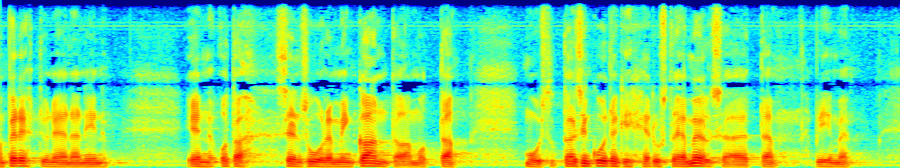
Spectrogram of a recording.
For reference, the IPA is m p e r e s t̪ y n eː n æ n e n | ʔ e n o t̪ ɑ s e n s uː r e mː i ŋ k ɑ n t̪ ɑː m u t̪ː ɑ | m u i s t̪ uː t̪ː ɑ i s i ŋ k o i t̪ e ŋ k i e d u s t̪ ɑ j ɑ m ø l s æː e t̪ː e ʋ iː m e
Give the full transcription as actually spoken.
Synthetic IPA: m p e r e h t̪ y n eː n æ n i n | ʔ e n o t̪ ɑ s e n s uː r e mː i ŋ k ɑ n t̪ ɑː m u t̪ː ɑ | m u i s t̪ u t̪ː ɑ i s i ŋ k u i t̪ e ŋ k i e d u s t̪ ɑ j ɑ m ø l s æː e t̪ː æ ʋ iː m e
